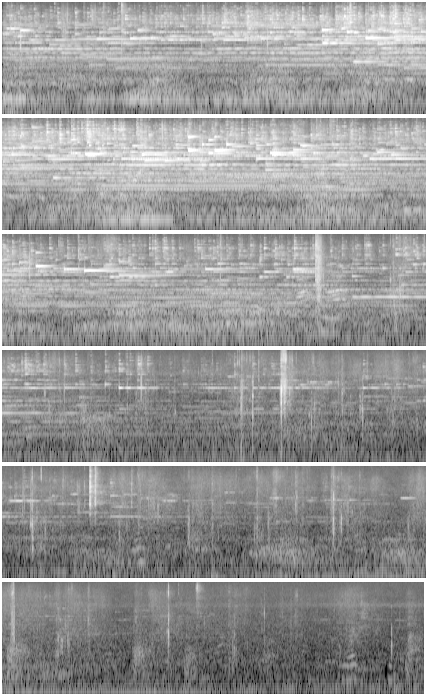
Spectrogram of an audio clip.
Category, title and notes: Music > Other
Truc Lam Zen Monastery Wind Chimes (Short)
This is short record from souvenir shop at the entrance of Truc Lam Zen monastery in Dalat, Vietnam. Relaxing wind chimes for sfx and meditation.
ambience, buddhism, chimes, enchanted, shop, souvenir, temple, zen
